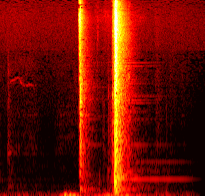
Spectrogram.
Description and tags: A microwave door shutting
door, kitchen, microwave, shut, shutting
